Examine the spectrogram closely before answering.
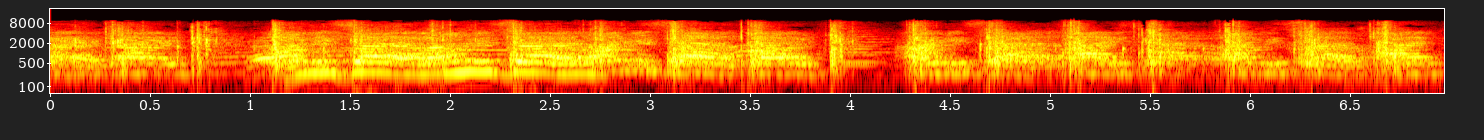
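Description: A group of voices singing and chanting over a steady percussive beat of about three strokes a second.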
